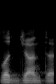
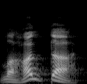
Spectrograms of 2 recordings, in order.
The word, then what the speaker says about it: La Junta: De La Junta Colorado I know it's not pronounced legenda it's La Junta or lawanda Colorado has elected a new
